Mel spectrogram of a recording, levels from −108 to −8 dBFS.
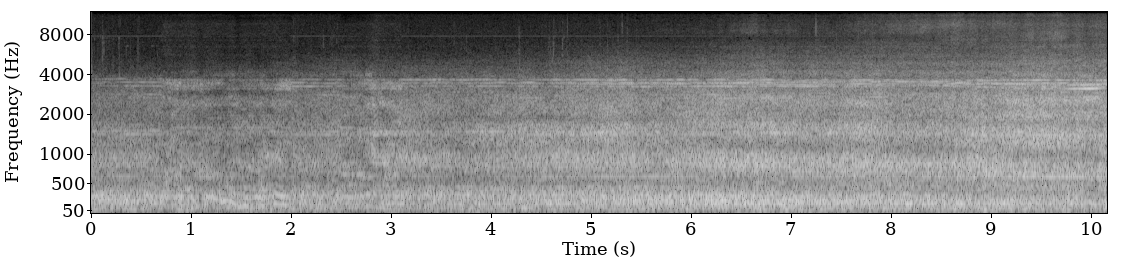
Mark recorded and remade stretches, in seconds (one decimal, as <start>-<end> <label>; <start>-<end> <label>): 0.0-0.7 recorded; 0.7-2.0 remade; 2.0-2.5 recorded; 2.5-3.1 remade; 3.1-10.2 recorded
